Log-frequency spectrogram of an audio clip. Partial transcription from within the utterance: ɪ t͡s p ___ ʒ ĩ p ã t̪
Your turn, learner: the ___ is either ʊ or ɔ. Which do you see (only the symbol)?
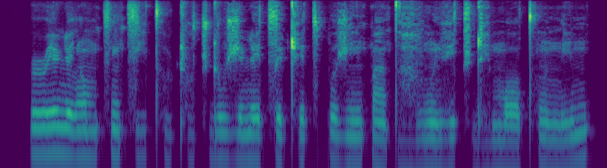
ʊ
